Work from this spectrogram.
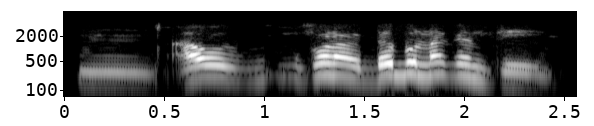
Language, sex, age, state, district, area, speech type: Odia, male, 18-30, Odisha, Nabarangpur, urban, conversation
